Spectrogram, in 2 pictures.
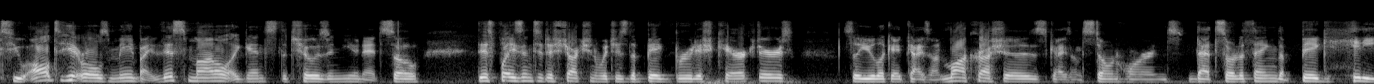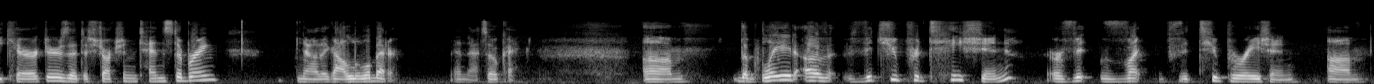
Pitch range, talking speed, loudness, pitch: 130-155 Hz, 150 wpm, -16 LUFS, 135 Hz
